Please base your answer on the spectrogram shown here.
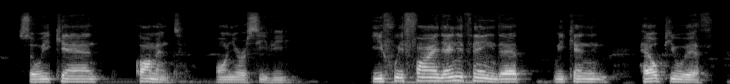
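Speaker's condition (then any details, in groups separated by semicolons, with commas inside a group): No condition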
